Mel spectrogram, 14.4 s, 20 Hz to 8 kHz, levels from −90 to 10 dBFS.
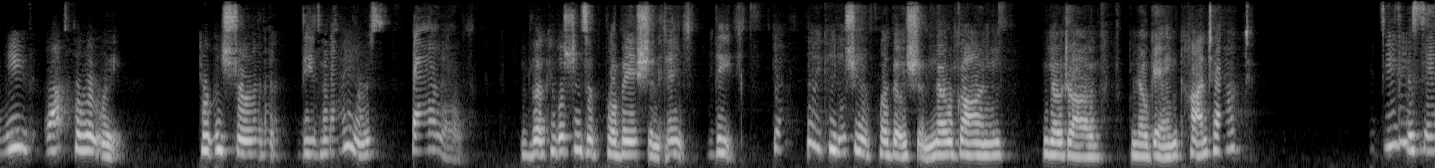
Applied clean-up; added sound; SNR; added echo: neural mask model DeepFilterNet 3.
